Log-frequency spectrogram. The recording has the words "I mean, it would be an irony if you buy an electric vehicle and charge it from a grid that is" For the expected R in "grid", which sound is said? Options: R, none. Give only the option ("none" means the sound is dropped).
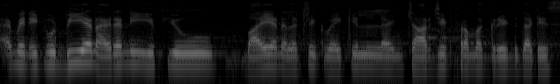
R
